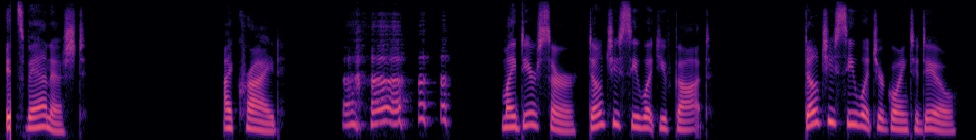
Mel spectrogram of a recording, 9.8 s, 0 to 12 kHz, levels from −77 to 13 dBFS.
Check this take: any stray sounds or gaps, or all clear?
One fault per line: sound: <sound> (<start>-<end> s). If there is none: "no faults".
sound: dropout (0.1-0.2 s)
sound: laugh (3.4-4.5 s)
